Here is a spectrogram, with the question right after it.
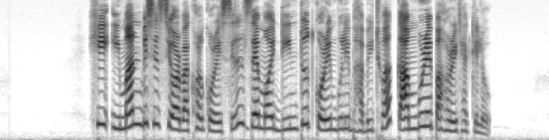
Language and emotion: Assamese, angry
